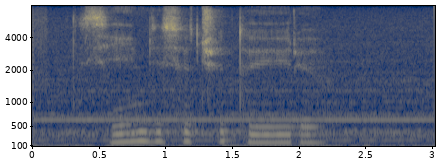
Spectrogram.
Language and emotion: Russian, sad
